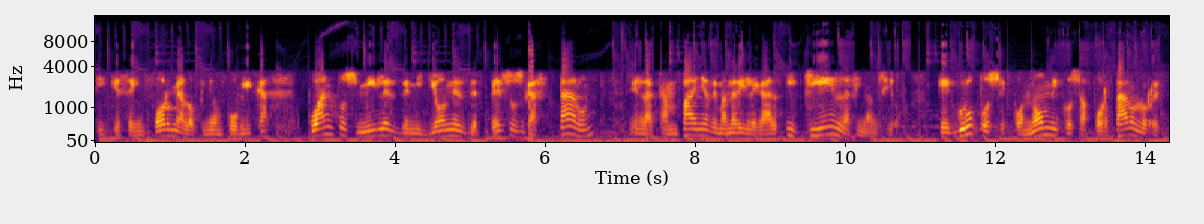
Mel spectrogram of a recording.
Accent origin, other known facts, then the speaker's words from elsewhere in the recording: Mexico; nosotros como mexicanos, ya no solo como miembros del movimiento progresista, sino como mexicanos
